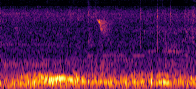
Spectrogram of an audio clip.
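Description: A male Madrasi Andhra pigeon, a rare bird held by a fancier in Garia, Kolkata, gives a brief low throaty coo, with a single faint higher chirp cutting in over a constant background hum.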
